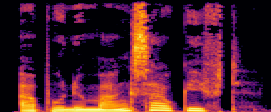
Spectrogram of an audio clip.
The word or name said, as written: abonnementsafgift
